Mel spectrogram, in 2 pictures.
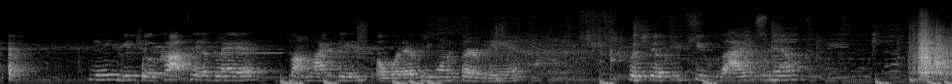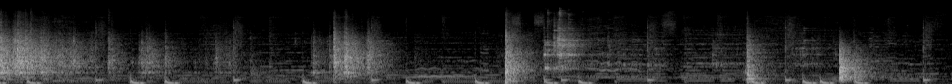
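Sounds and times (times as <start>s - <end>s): background music: 0.0s - 19.0s
ice cubes clinking into glass: 15.0s - 15.7s.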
